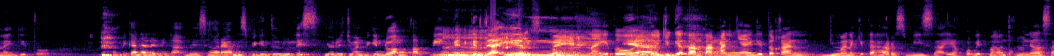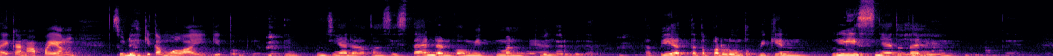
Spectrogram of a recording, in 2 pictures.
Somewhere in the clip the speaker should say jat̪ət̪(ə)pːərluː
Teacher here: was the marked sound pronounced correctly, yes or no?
yes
